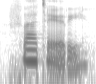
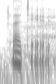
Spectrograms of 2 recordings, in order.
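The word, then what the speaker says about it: Flateyri: Yeah, and we kind of pronounce almost everything that we write. But A, these two letters are the one sound, Eiri. – Flateri. – Yeah. – Flateri.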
